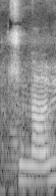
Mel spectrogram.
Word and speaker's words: सुनामी: जो टी है ना, इसमें सुनामी में से टी साइलेंट होता है, लेकिन जब आप लिखते हैं तो उसमें टी लगता है।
